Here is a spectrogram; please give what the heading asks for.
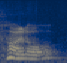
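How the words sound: It is said with a tense, clenched voice.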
